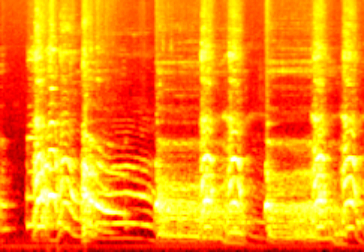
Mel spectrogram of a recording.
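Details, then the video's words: Dog in full howl, sustained harmonic wavering notes sliding down then holding steady, broken by short yelping accents; a faint low hum sits in the background. "This Movie is for The Howl of It!"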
